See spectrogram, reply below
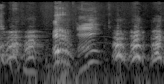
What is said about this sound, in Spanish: ¡Perro! ¡Eso! ¡Eso! Tranquilo, sereno, moreno. era de un vato de San Luis ese perro, maestro.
